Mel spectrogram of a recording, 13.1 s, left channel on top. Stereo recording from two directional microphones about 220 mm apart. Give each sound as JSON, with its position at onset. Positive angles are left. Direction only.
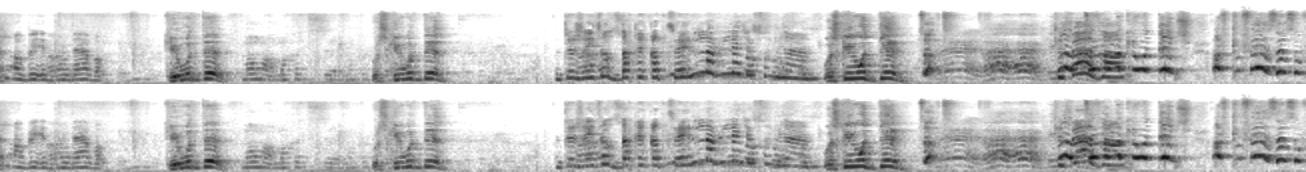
{"t": 0.1, "sound": "speech", "side_deg": 10}
{"t": 3.7, "sound": "a man's voice", "side_deg": 0}
{"t": 5.6, "sound": "a woman's voice", "side_deg": 15}
{"t": 8.2, "sound": "a man's voice", "side_deg": 0}
{"t": 10.5, "sound": "a woman's voice", "side_deg": 15}
{"t": 11.1, "sound": "a sound", "side_deg": 0}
